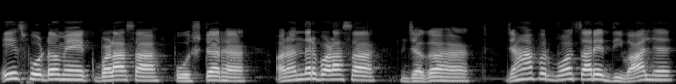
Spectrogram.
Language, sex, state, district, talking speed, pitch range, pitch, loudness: Hindi, male, Jharkhand, Garhwa, 175 wpm, 170-230 Hz, 195 Hz, -15 LUFS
